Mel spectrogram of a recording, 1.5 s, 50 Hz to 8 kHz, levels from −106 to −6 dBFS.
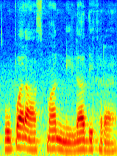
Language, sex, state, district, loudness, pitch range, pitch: Hindi, male, Chhattisgarh, Bastar, -17 LUFS, 125-145 Hz, 130 Hz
